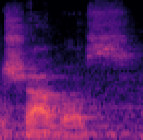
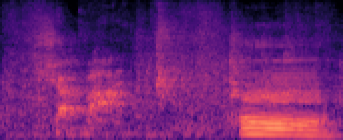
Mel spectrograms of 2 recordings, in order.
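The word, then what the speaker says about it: Shabbos: Explain to me the difference between Shabbat and Shabos. Oh, it remember how I was explaining to you how like Ash and Spartic pronounce different things. Sure. It's just a different pronunciation.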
